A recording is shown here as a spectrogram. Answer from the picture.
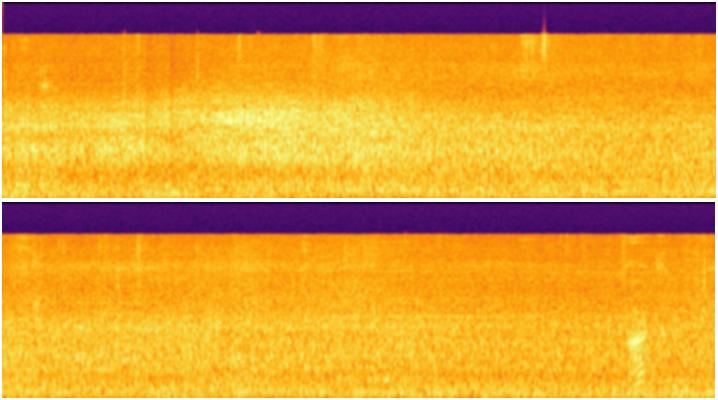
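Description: Street traffic noise: a steady roadway hum from passing vehicles, swelling about two seconds in.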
